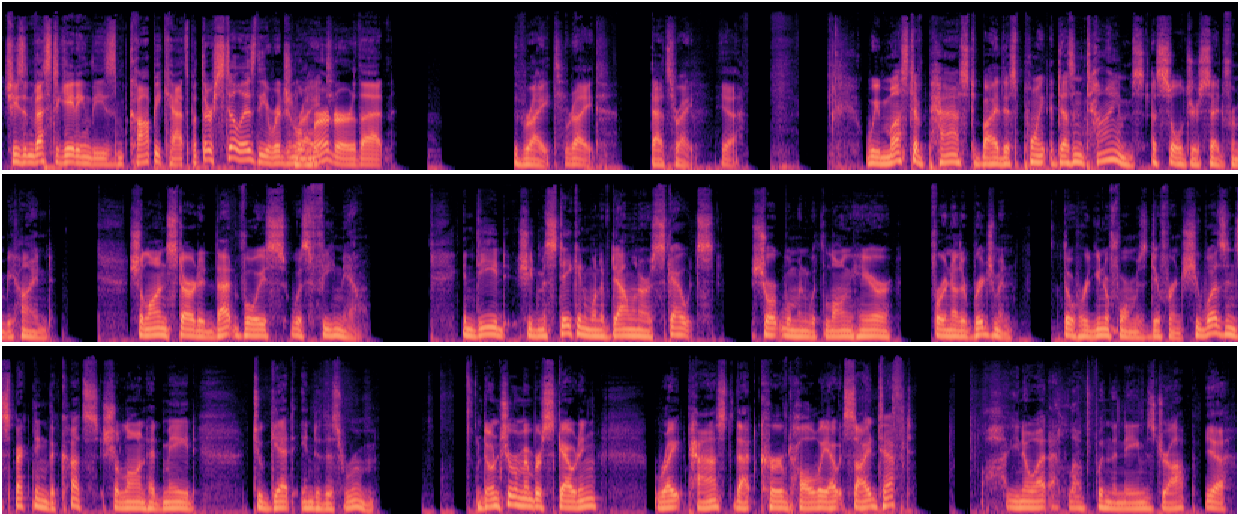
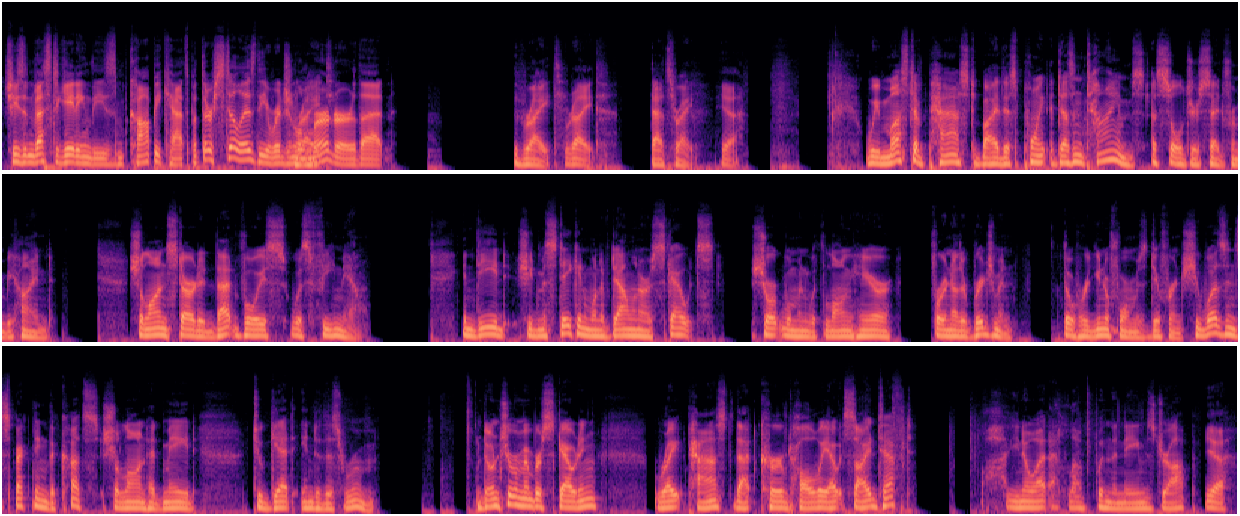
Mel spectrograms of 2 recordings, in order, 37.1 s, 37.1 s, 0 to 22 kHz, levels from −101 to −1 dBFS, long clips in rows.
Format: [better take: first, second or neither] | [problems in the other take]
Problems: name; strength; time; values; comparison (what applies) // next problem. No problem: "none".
first | muffled; slightly; fading above 3 kHz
